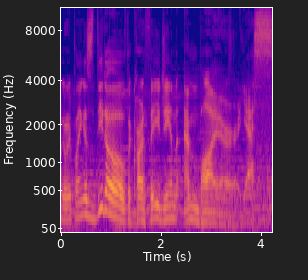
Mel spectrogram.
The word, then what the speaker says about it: Dido: I know it's pronounced Dido, but I've always called her Dido.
